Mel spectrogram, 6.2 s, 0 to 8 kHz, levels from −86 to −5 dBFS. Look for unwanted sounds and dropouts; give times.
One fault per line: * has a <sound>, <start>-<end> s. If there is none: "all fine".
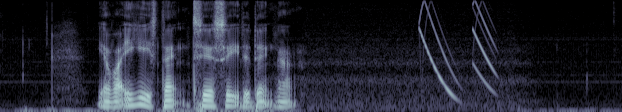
* has a chirp, 4.2-5.0 s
